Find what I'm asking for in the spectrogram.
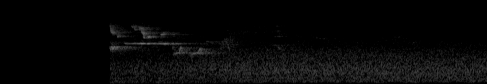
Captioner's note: birds tweeting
